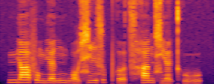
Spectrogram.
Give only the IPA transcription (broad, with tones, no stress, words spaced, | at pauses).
mjä˥fɤ˨mjɛ˧˥nmwɔ̰˨˩ ɕi˧˥su˧pʰɤ̰˨˩t͡sʰa˥n ɕjɛ˧˥ kʰṵ˨˩˦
